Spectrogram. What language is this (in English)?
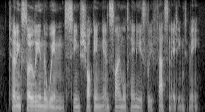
English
